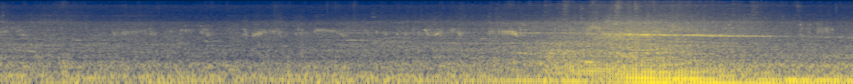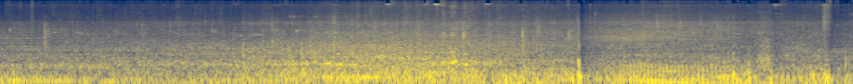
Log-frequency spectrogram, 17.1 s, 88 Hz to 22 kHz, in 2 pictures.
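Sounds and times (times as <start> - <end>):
vehicle engine rumble: 0.0 - 17.0.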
